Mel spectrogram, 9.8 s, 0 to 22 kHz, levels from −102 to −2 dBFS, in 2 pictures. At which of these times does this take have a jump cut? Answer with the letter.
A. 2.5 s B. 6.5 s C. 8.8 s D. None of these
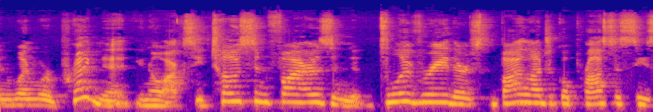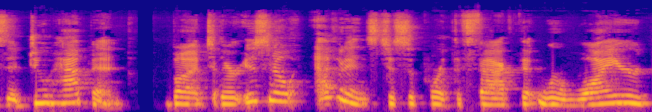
B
